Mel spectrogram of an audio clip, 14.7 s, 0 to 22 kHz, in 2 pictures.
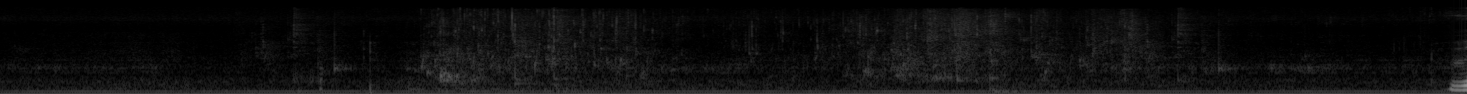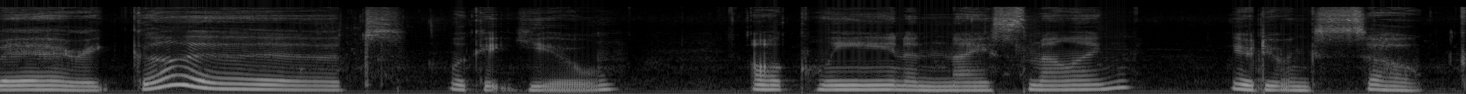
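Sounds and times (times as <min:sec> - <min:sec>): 
low steady hum: 0:00.0 - 0:14.6
bathwater sloshing and splashing as someone rinses off soap: 0:01.2 - 0:07.2, 0:08.8 - 0:09.6
gentle trickles of bathwater: 0:01.3 - 0:06.7
speech: 0:07.3 - 0:10.5, 0:11.1 - 0:14.6.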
